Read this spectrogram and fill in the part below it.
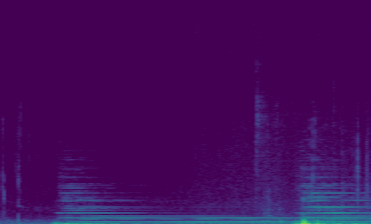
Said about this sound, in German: Und die Glocke gibt ihr Ja dazu.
